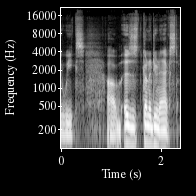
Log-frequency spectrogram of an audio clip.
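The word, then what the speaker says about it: Weekes: you say his name i think i said meeks it's remy weeks uh is gonna do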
